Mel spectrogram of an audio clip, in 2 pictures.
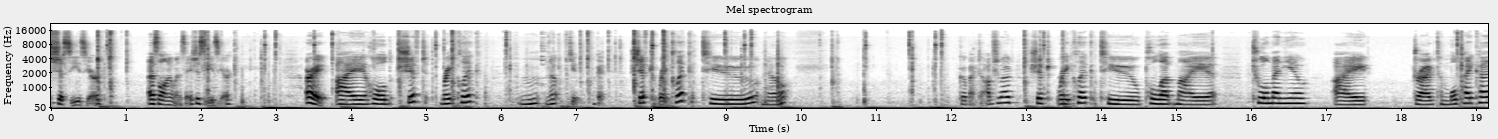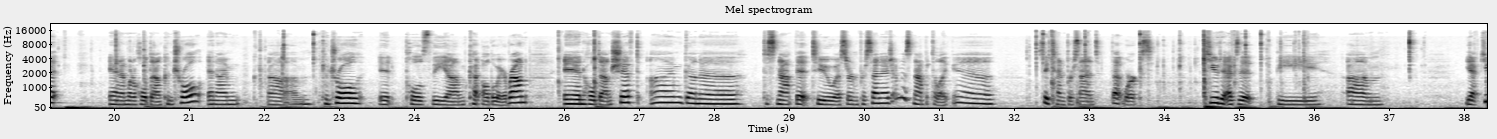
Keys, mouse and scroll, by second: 2.3 click, 3.3 alt+click, 4.0 alt+right click, 6.3 right click, 7.0 q, 9.3 right click, 9.6 right click, 10.6 q, 11.7 right click, 12.1 click, 18.9 right click, 23.0 alt+right click, 32.6 click, 33.1 alt+z, 34.7 q, 35.6 alt+click.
